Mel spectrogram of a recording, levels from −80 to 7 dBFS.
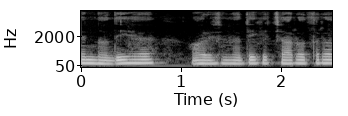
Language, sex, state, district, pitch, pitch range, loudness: Hindi, female, Haryana, Charkhi Dadri, 135 Hz, 130-140 Hz, -17 LUFS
